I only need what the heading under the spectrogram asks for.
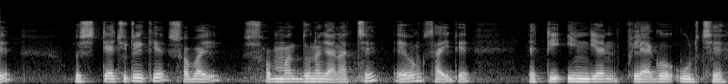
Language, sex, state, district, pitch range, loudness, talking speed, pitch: Bengali, male, West Bengal, Jalpaiguri, 125-140 Hz, -16 LUFS, 115 wpm, 130 Hz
